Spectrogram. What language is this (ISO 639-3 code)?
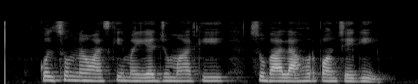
urd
